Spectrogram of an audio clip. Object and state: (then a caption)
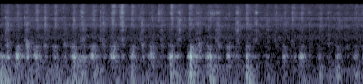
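Scratch-off lottery ticket being scratched. A coin edge scratches the coating of a thin, flat paper scratch-off lottery ticket resting on a granite countertop, in quick, short strokes. The result is a steady run of rough, scraping rasps with a faint recurring tonal scrape, over a low rumbling background.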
